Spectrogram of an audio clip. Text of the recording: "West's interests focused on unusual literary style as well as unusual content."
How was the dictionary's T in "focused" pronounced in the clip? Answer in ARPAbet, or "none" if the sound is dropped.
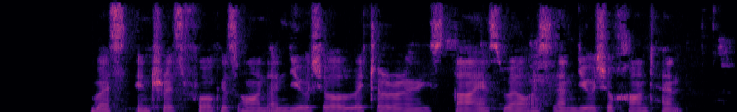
none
